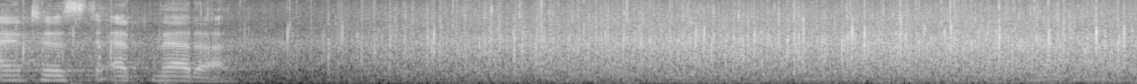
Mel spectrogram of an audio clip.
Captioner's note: applause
